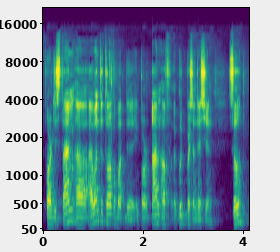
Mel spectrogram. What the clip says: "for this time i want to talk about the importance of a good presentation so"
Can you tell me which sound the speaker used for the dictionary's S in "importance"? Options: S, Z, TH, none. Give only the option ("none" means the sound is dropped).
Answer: none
